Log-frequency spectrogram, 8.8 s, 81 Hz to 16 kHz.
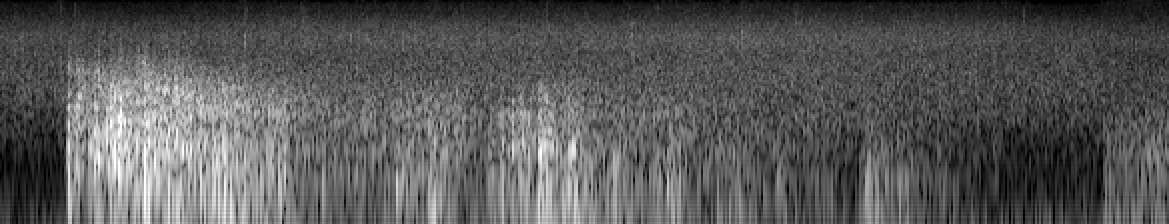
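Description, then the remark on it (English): A thunderstorm: a loud, rolling thunder crash breaks at the start and rumbles on, with a second swell midway, over a steady wash of rain. No one speaks. “Lightning strikes United States 20 million times per year.”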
